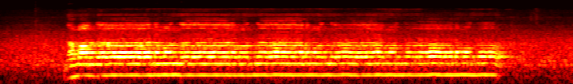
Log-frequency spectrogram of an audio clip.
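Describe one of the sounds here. A man chants a single long, steady note close by.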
